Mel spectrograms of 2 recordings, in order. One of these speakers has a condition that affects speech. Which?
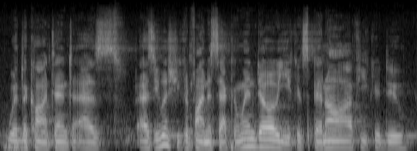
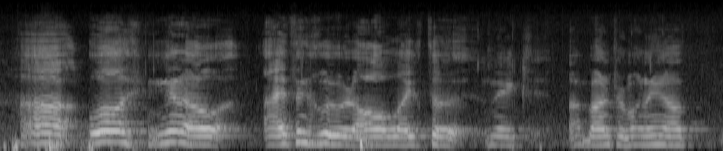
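The second: cerebral palsy.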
